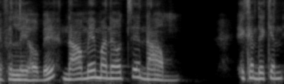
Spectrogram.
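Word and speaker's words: Name: হবে নামে মানে হচ্ছে নাম এখানে দেখেন ইংরেজিতে এটা নেম প্রোনাউন্সিয়েশন আসে আর ডে আসে এন আনা এম এম এ নামে প্রোনাউন্সিয়েশন আমরা দেখব মাই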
